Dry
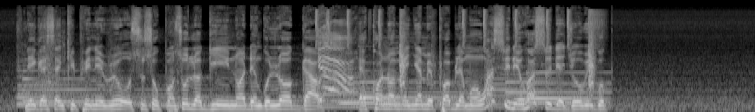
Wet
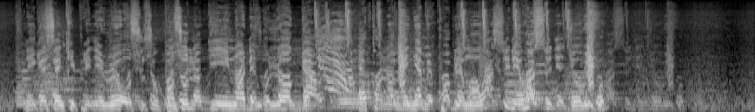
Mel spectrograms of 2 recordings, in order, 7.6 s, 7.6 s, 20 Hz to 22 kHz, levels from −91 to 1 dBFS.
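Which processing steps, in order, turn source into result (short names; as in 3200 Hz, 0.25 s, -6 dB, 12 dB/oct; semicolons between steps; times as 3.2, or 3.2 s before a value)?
Schroeder reverb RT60 1.5 s, combs from 33 ms, DRR 12.5 dB; harmoniser +5 st -4 dB; tremolo 1.7 Hz, depth 56%; reverb removal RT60 0.67 s; on a send: echo 0.797 s -19 dB; on the sum: gain +6 dB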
